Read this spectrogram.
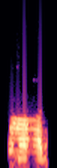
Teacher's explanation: দদ বলার সময় আপনার জিভের পাশে, যে কোনো পাশ থেকে, জিভের যে কোনো পাশ থেকে আপনার হাওয়াটা বের হবে, বায়ুটা পাস হবে, ঠিক আছে?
